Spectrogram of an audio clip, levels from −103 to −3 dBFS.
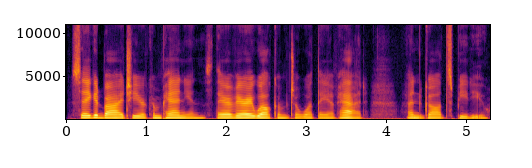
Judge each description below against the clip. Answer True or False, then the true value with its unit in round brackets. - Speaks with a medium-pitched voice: False (195 Hz)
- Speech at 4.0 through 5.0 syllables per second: False (5.3 syllables/s)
